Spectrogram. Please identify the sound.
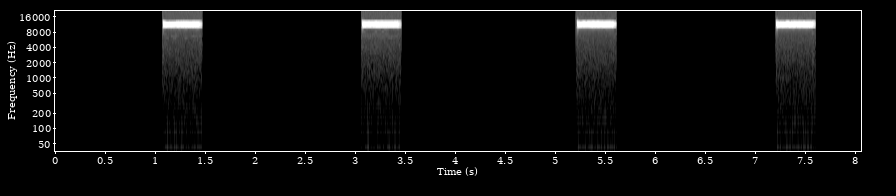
This is the sound of a Maha MH-C9000 (Powerex WizardOne ) battery charger amplified. It is the sound of the internal transformer pulsing to charge some AA NiMH batteries.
